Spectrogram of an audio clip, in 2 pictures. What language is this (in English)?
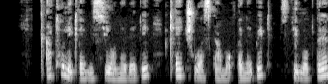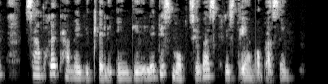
Georgian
